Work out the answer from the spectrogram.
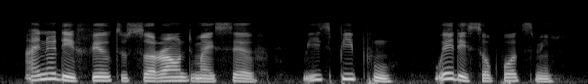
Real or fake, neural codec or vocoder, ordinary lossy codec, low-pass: real; none; none; 7.2 kHz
